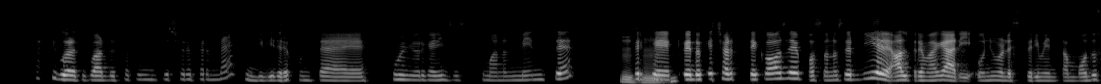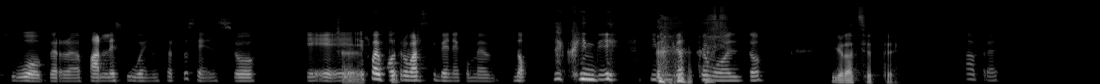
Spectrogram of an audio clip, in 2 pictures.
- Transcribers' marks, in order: laughing while speaking: "E quindi"; chuckle
- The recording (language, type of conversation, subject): Italian, podcast, Come pianifichi la tua settimana in anticipo?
